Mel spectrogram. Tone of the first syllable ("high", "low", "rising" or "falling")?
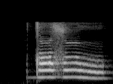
high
